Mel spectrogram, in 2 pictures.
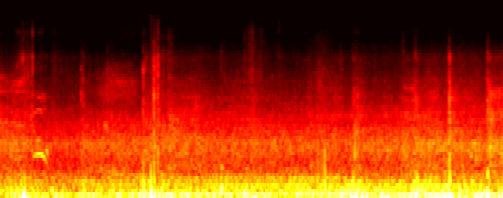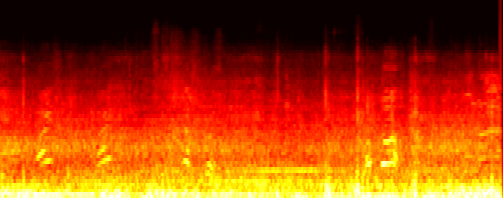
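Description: Wind rumbling on a chest-worn action camera's microphone while its wearer runs on an artificial-turf football pitch, with scattered knocks of footfalls and indistinct shouts of players in the distance.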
